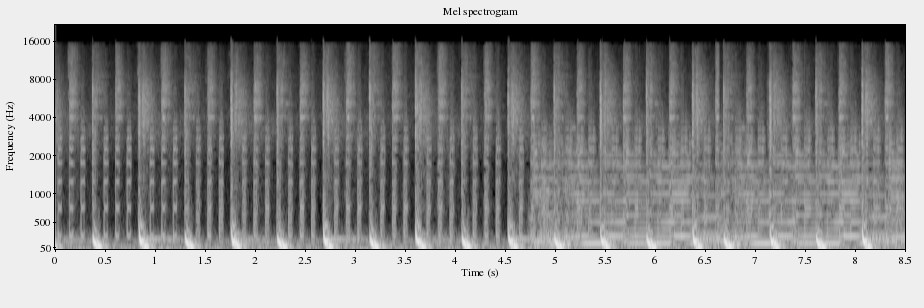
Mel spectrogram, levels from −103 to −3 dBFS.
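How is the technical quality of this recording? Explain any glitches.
There's one glitch, at about 6.62 s: a stream segment skipped. You hear a small blip and the sound jumps forward, with a chunk of the programme just gone. Most likely a segment failed to load and the player moved straight on to the next one.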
